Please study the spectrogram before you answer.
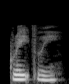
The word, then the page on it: greatly: American English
